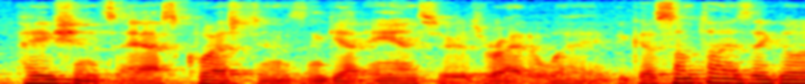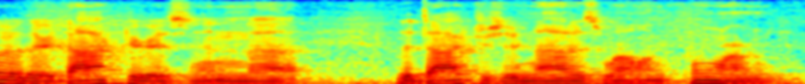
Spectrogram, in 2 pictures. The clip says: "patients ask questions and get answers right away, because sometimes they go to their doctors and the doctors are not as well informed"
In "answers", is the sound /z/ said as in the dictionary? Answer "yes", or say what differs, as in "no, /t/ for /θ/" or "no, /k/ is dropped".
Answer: yes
